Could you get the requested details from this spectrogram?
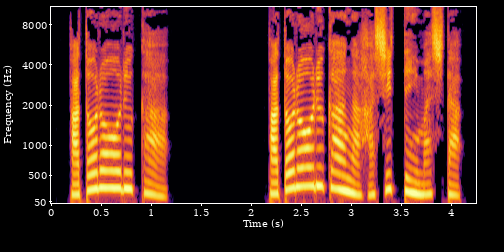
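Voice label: japanese vehicle and transportation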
